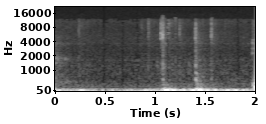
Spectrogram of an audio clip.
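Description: Faint keystrokes on a computer keyboard over near silence, a scattered run of light taps in the second half.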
